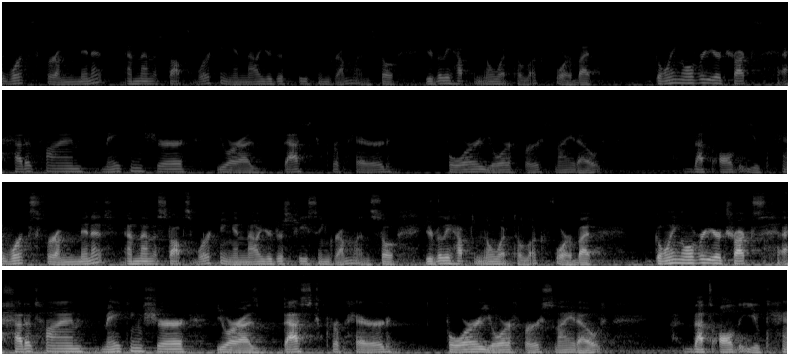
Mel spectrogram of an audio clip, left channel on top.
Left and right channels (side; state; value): left; quieter; 18.9 dB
